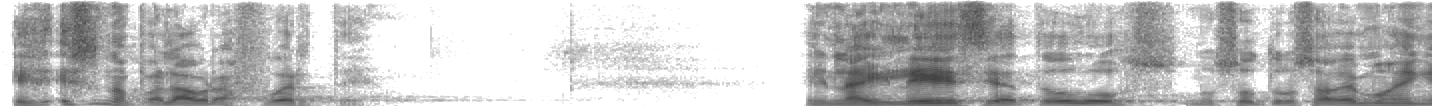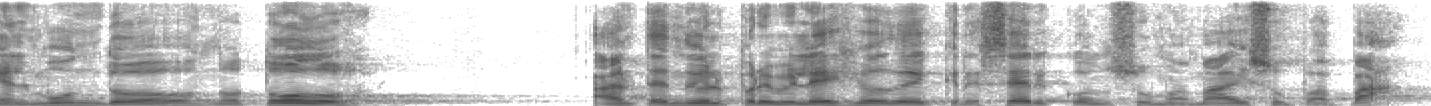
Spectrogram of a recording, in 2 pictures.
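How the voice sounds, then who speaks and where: A man's voice: mid-range voice, moderate pace, darkish tone, in a large hall. A man, a pastor, preaching a fervent sermon and often repeating words for emphasis.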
